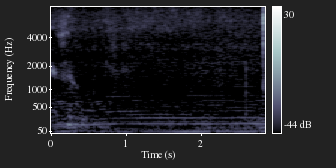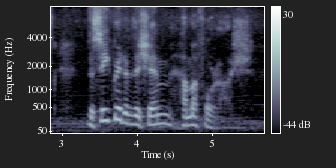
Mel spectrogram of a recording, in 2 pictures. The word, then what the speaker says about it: Shem HaMephorash: Okay, so the secret of the Shem HaMephorash. That's how Regardi pronounced it. And he was Ashkenazi Jew. Shem HaMephorash is how he pronounced it.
